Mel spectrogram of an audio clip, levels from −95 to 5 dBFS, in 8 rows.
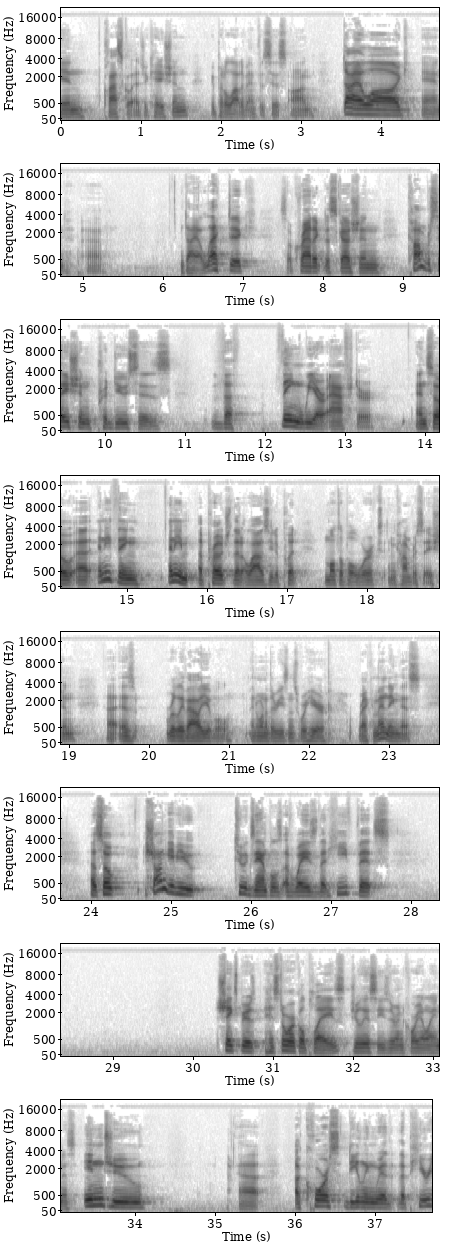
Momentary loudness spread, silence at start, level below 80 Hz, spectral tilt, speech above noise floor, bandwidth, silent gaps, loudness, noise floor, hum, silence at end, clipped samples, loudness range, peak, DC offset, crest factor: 16 LU; 0 s; -64 dBFS; -4.5 dB/octave; 36 dB; 19 kHz; none; -27 LUFS; -64 dBFS; none; 0 s; under 0.1%; 7 LU; -6 dBFS; under 0.1%; 22 dB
